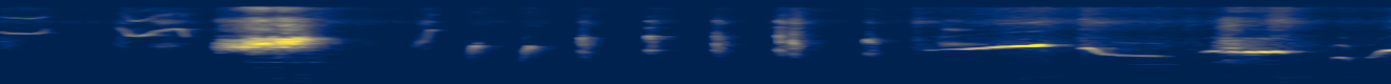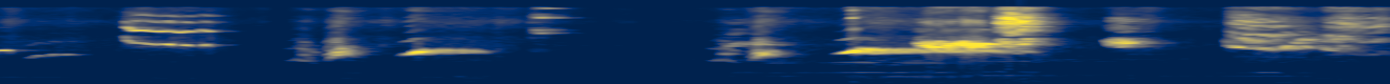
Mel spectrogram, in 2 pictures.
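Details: White-rumped shama in ngeriwik style, a lure meant to provoke another shama: a string of brief high ticks, then varied whistled slurs rising and falling, with harsh buzzy bursts and a quick break in the sequence.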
